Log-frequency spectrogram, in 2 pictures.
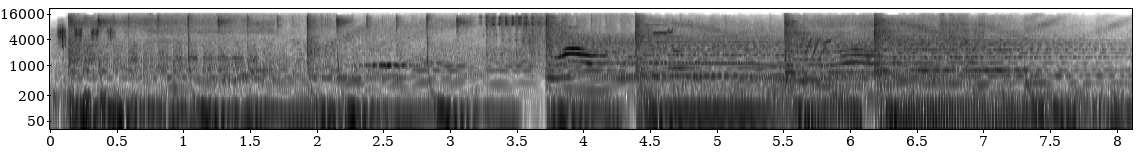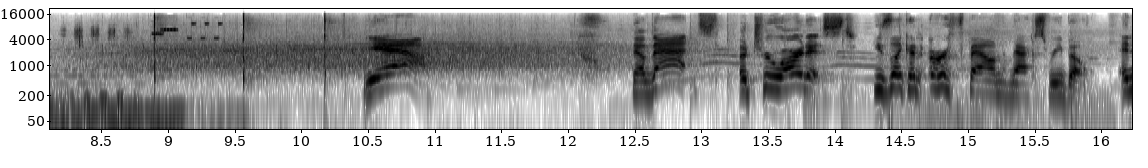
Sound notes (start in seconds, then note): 0.3 futuristic music; 3.7 meow; 8.7 clapping; 8.9 cheering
